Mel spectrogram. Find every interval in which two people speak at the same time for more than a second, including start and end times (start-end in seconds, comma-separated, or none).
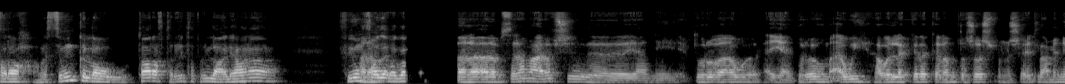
none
